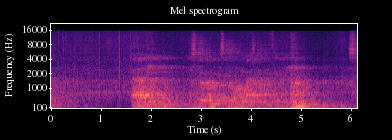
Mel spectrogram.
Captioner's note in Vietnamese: Tiếng Tây Ban Nha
